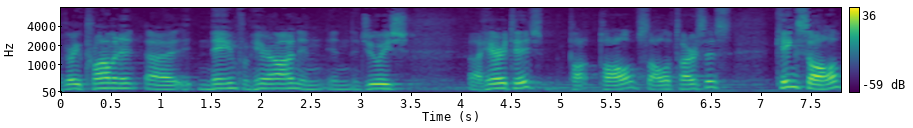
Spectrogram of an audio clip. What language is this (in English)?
English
